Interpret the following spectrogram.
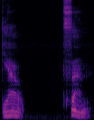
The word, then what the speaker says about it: Gyaltsen: So yeah, the R is kind of silent. The M is kind of silent, so it's Gyaltsen, that it's pronounced sen, like that.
